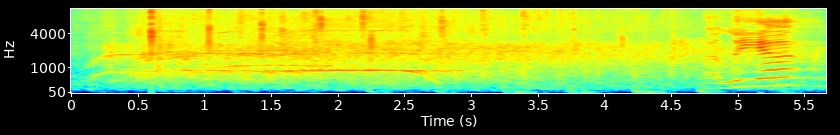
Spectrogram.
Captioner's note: applause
